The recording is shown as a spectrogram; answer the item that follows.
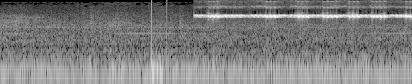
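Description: Cricket chirping: a high, rapidly pulsing trill that starts about halfway through and carries on to the end, over a low steady hum, with one short click just before it.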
